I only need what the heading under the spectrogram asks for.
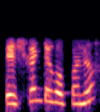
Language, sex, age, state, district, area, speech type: Kannada, female, 18-30, Karnataka, Mysore, urban, conversation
